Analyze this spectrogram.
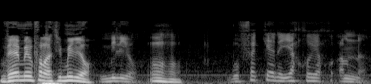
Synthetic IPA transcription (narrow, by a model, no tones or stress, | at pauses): vɛ̃milfalãtimiljɔ̃milijɔ̰̃ɦ̩ | bofɛkɛnɛjakojakoamna̰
